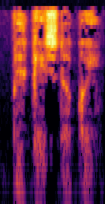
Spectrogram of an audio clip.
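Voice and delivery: a whispered inner question; whispered thought. A narrator's reading. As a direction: whisper it to himself. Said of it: "pensò".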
